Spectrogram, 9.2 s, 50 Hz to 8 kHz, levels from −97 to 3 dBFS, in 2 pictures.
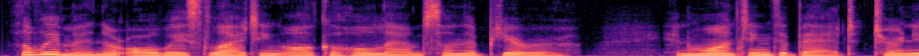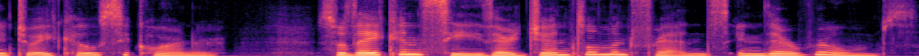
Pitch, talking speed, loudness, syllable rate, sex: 225 Hz, 190 wpm, -19 LUFS, 5.4 syllables/s, female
